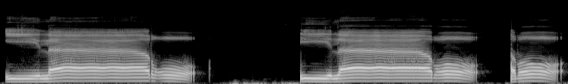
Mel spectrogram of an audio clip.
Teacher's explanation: bunyi vokal O di sini tebalnya itu karena pangkal lidah naik, PLN tadi, isti'la tadi.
